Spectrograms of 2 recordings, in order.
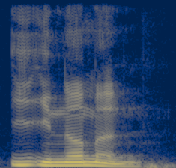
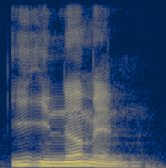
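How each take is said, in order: Both takes have the same delivery.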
